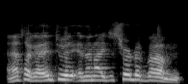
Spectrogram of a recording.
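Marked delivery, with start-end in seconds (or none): none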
